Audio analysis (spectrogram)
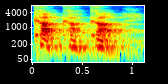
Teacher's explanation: Dada then you have your the K sound cup cup and that's the back of your tongue hitting the top of the soft palate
